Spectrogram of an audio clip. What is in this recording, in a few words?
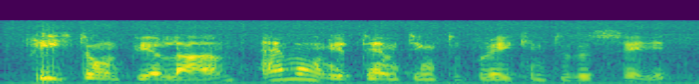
alarmed; lorrelibrary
